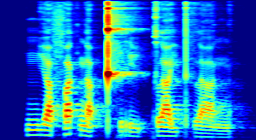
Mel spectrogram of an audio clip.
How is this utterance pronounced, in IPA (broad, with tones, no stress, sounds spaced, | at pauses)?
ŋ i˧ a̯ f a˥˩ k̚ n a˨˩ p̚ kʰ r iː˨˩ p̚ k l a˧ j pʰ l a˨˩ ŋ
